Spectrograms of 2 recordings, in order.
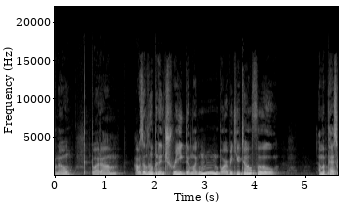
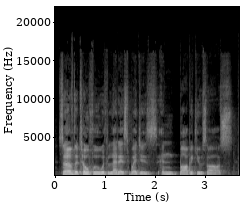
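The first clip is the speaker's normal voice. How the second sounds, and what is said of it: Menacing fake British accent. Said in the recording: “menacingly fake British accent”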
